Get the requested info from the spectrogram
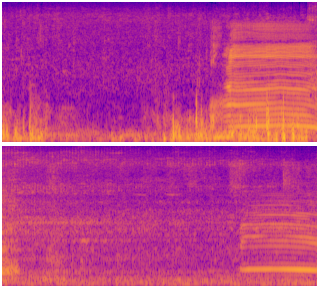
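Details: A herd of cows on the road, with a rumbling low-pitched background, then a harmonic moo starting a little after two seconds and another rising at the close.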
